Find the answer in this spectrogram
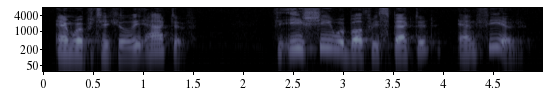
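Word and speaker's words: aos sí: This meant the spirits or fairies, or Ís-Sí in Gaelic, and that's another one that's spelled nothing like it sounds, A-O-S-S-I. Is A-O-S, Ís-Sí.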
